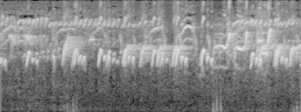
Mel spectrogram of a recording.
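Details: A bird caught and calling its friends for help: fast, restless chirps repeated several times a second, with overlapping voices and a few louder rising notes.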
